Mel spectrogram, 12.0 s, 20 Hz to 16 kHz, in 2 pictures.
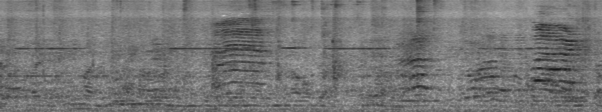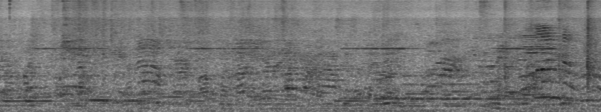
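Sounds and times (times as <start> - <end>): restaurant murmur: 0.0 - 12.0.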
